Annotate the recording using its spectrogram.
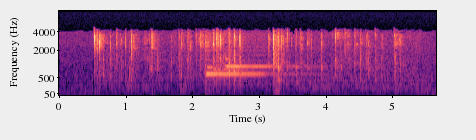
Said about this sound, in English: So several people are typing.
